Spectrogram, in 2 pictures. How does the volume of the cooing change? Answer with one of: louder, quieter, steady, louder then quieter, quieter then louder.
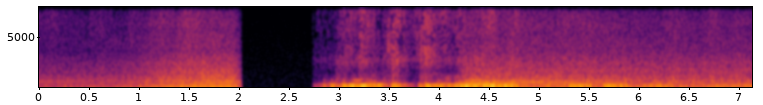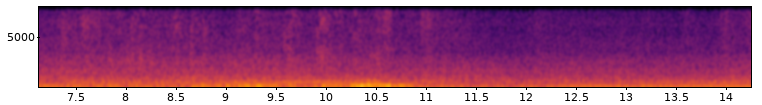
quieter then louder.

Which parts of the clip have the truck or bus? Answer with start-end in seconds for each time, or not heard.
0.0-2.0, 4.2-14.2.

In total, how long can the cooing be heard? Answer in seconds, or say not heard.
8 s.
